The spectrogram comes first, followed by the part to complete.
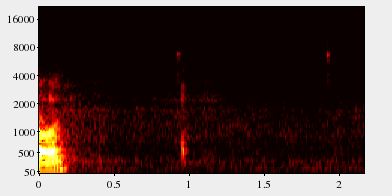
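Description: Two faint computer mouse clicks about a second apart, the first the louder, in near silence.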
